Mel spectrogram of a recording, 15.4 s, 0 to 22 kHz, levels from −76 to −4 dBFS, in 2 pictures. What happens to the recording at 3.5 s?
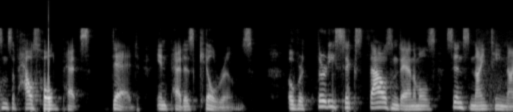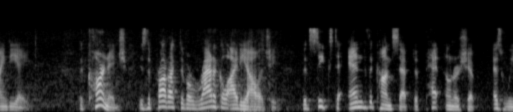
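Nothing goes wrong at 3.5 s; the speech there is intact, with no dropout, click or distortion.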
